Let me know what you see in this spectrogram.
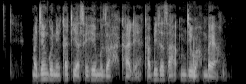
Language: Swahili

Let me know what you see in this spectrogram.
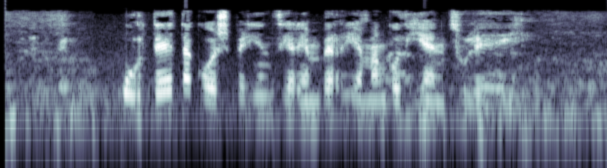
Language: Basque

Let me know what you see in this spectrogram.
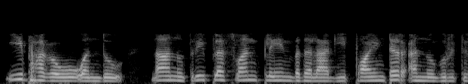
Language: Kannada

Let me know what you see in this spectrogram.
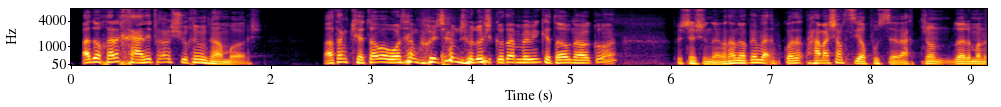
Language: Persian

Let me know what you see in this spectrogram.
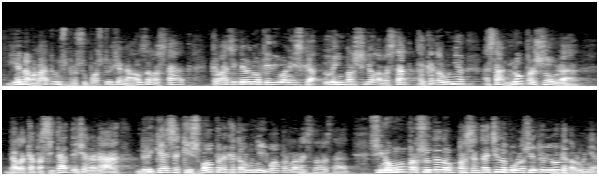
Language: Catalan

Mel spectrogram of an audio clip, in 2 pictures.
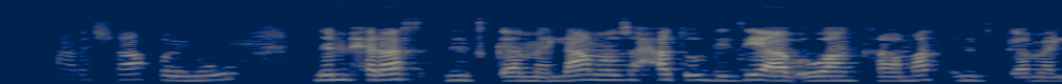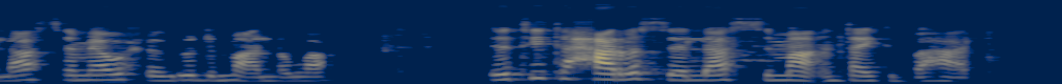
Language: Tigrinya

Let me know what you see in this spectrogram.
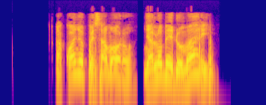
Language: Luo (Kenya and Tanzania)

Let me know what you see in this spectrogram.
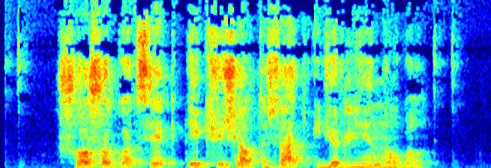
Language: Mari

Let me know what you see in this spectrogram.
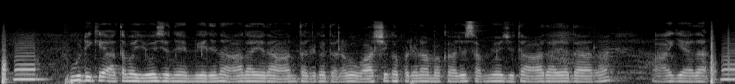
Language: Kannada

